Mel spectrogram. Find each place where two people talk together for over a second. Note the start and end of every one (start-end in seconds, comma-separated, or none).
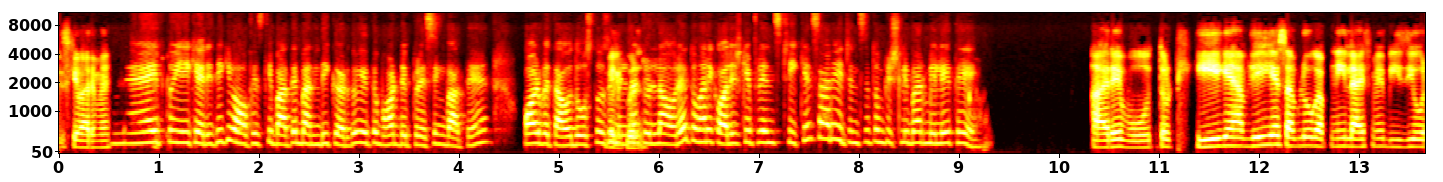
none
